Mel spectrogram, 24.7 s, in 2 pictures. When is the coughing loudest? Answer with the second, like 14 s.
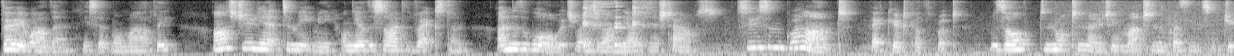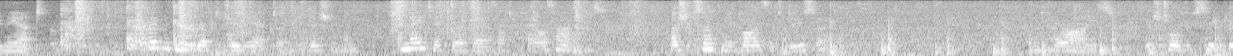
14 s.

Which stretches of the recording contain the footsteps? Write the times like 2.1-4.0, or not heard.
13.1-24.6.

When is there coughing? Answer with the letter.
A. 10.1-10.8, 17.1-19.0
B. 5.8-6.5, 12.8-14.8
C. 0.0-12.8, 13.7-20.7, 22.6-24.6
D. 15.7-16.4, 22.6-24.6
B.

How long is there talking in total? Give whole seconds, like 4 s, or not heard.
22 s.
